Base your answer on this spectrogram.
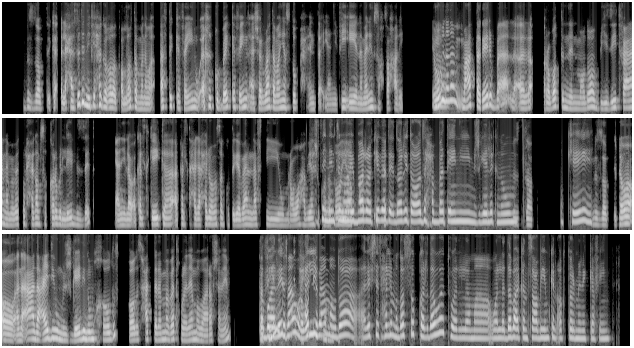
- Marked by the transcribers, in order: in English: "مهيبرة"
- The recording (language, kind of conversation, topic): Arabic, podcast, إيه تأثير السكر والكافيين على نومك وطاقتك؟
